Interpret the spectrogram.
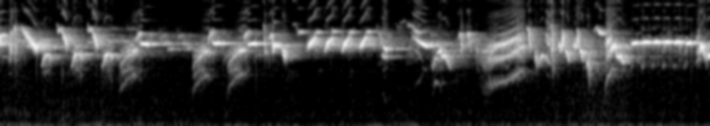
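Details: Goldfinch mule, a canary × goldfinch hybrid, sings a fast, unbroken twittering song of high, liquid trills, chirps and short buzzy notes, with no other sounds.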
